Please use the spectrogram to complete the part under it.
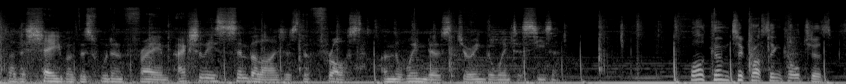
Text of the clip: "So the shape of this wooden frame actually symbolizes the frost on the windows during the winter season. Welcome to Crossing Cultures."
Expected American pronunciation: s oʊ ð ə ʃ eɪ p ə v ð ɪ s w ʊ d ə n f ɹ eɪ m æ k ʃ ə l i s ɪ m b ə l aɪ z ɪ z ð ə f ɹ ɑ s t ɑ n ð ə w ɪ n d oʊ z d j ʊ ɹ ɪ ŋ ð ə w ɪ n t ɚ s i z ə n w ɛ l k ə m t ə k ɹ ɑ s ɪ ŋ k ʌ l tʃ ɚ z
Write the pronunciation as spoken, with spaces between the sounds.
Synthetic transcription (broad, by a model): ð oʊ ð ə ʃ eɪ p ə v ð ɪ s w ʊ d n f ɹ eɪ m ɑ k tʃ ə l i s ɪ m b ə l aɪ z ɪ z ð ə f ɹ ɑ s t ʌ n ð ə w ɪ n d oʊ z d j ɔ ɹ ɪ ŋ ð ə w ɪ n t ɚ s i z ə n w ɛ l k ə m t ə k ɹ ɑ s ɪ ŋ k ʌ l tʃ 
